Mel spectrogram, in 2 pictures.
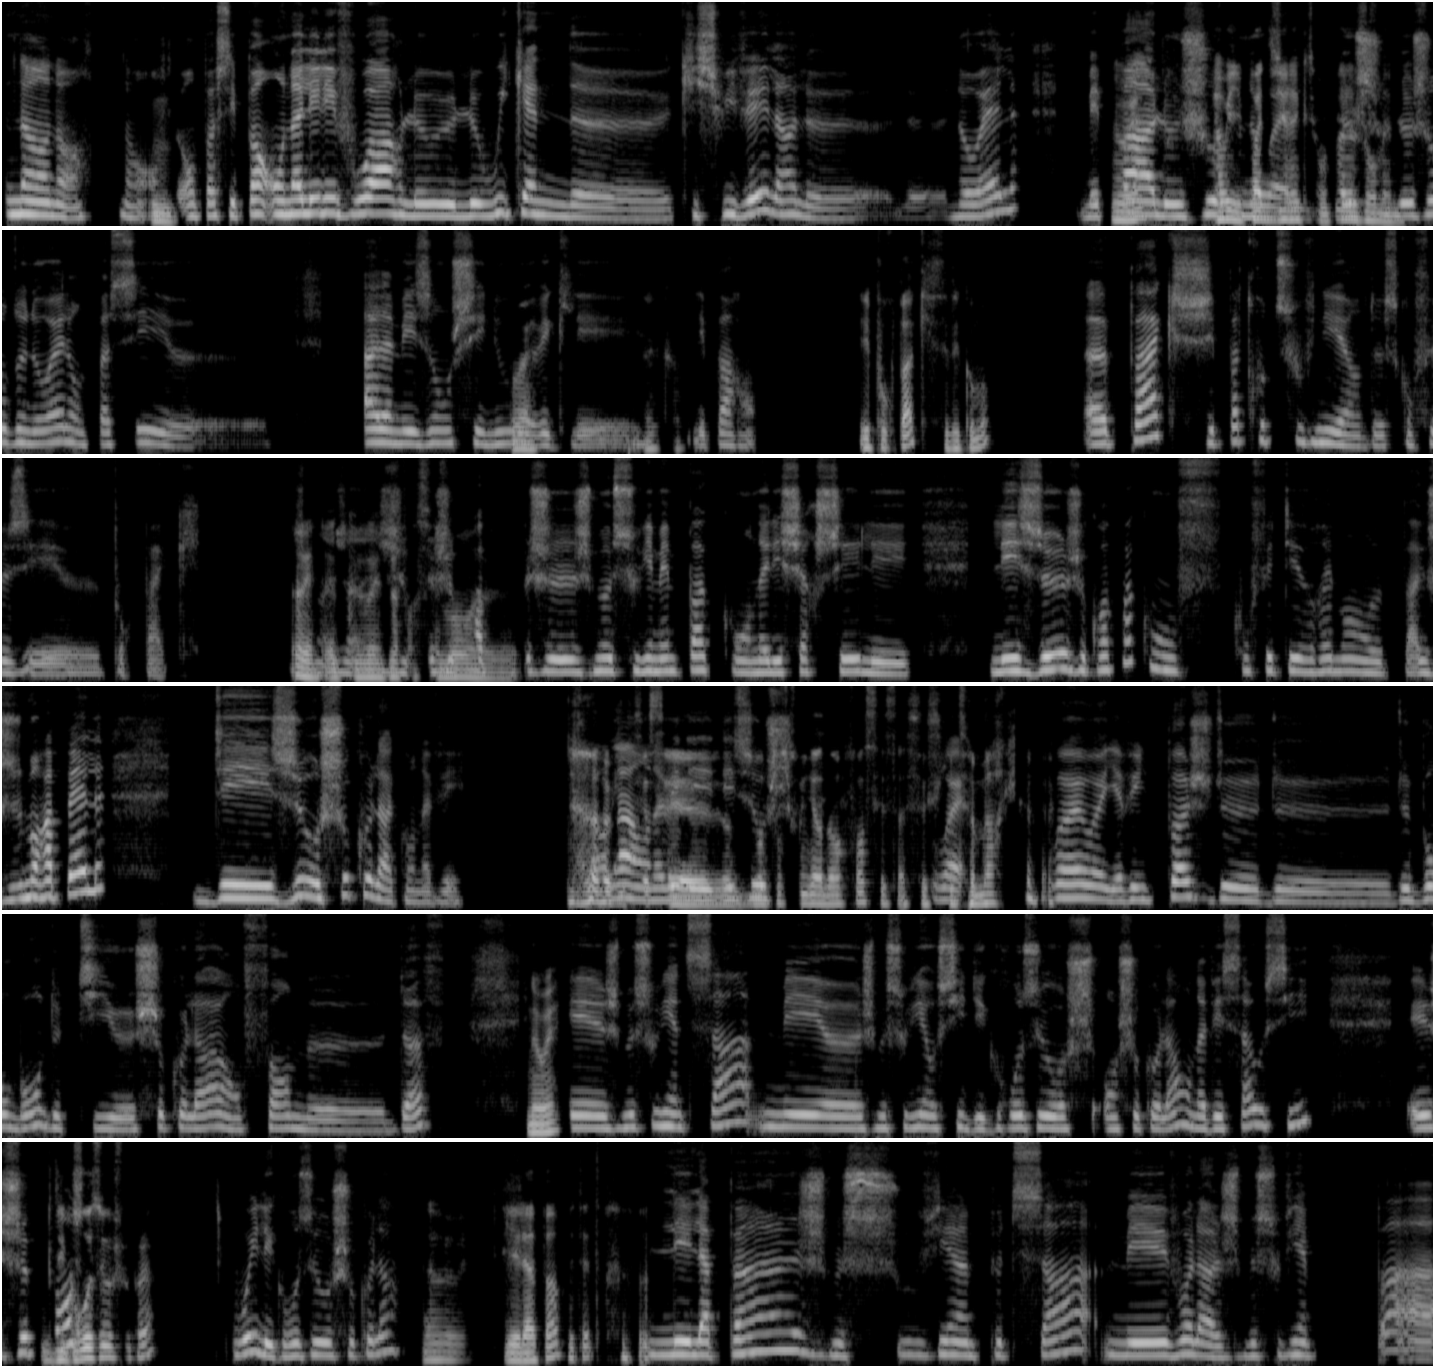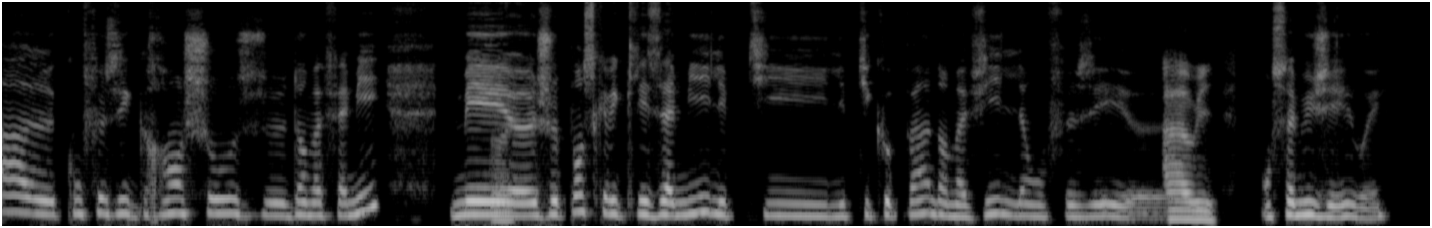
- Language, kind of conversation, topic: French, podcast, Peux-tu me raconter une balade en pleine nature qui t’a marqué ?
- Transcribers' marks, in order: laughing while speaking: "Ah oui, ça, c'est heu"; laughing while speaking: "te marque ?"; chuckle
